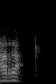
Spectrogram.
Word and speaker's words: Arak: But Arak. It's like Arabic, it's okay, all right. Something, it goes in that direction.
